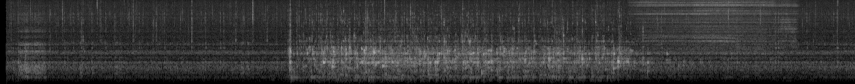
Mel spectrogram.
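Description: Underwater sound of a scuba diver exhaling through the regulator: a burst of bubbling and gurgling that starts about four seconds in and lasts about five seconds, over a faint steady whine.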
